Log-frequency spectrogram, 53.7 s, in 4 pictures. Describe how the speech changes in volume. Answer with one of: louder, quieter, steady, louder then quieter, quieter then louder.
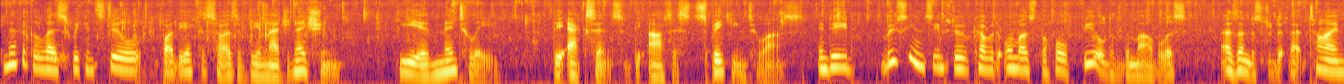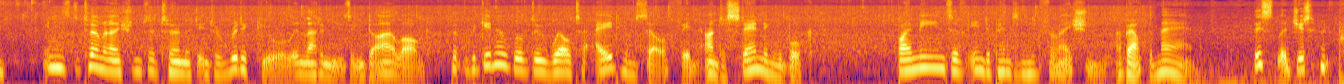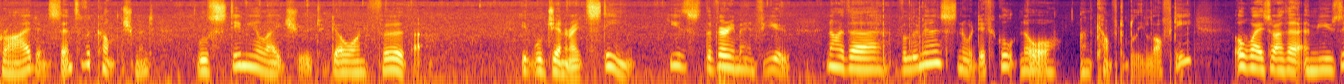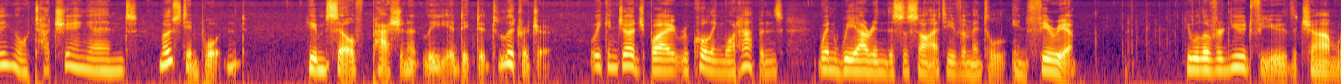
steady.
